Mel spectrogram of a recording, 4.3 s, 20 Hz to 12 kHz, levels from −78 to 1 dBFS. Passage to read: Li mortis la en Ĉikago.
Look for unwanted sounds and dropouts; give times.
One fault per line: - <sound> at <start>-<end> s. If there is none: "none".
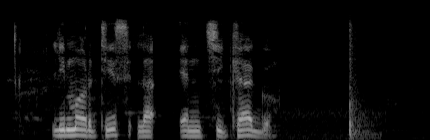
- thud at 3.5-3.8 s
